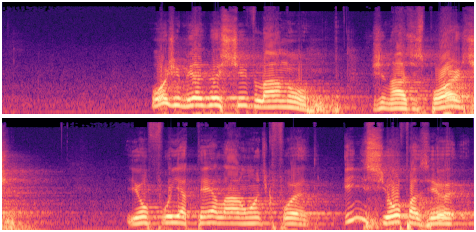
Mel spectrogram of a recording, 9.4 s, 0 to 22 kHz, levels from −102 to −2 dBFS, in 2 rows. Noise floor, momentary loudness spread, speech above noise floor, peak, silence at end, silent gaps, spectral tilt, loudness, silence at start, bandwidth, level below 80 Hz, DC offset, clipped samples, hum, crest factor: -43 dBFS; 12 LU; 34 dB; 0 dBFS; 0 s; none; -6.5 dB/octave; -10 LUFS; 1.5 s; 19 kHz; -32 dBFS; under 0.1%; 0.1%; none; 10 dB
